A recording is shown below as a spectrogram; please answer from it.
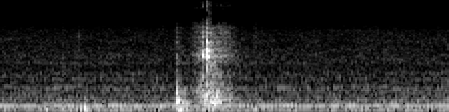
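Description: Kitchen handling sounds over a steady low hum: a single sharp knock about two seconds in, followed at once by a brief clatter, as banana slices go into a steel blender jar of yogurt and mango.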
